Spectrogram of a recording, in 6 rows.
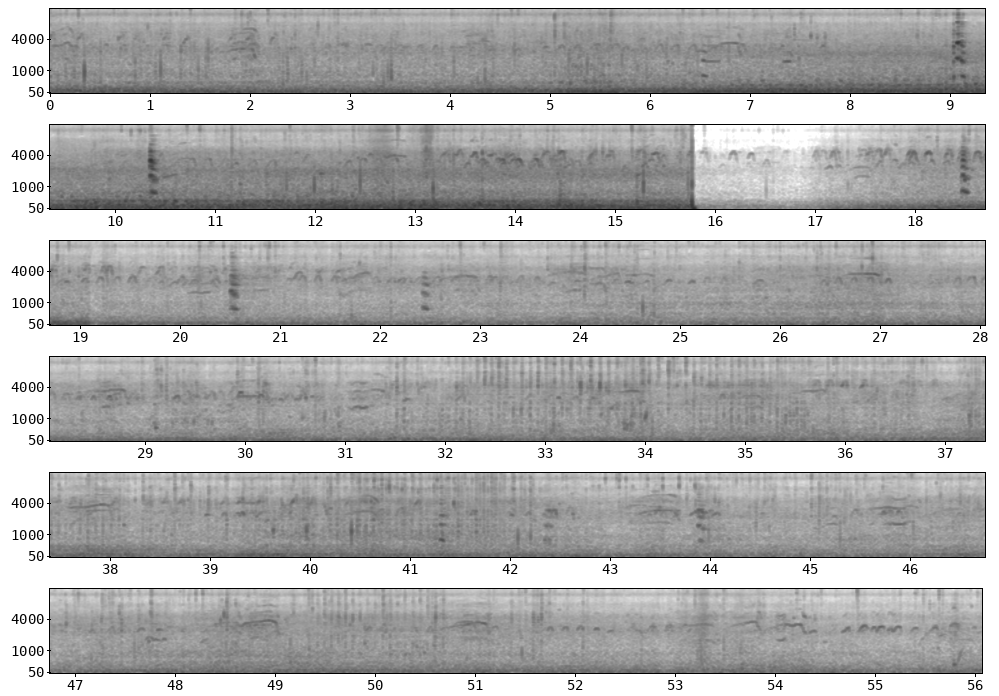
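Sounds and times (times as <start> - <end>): cygnets peeping: 0.0 - 56.0.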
